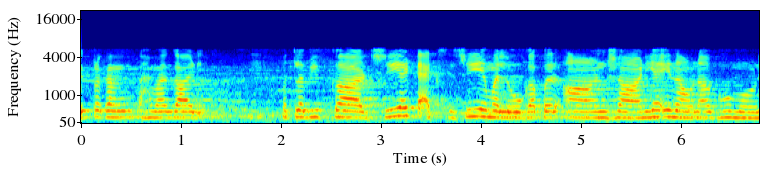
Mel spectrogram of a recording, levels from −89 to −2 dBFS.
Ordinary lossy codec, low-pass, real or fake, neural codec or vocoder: none; 5.4 kHz; real; none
